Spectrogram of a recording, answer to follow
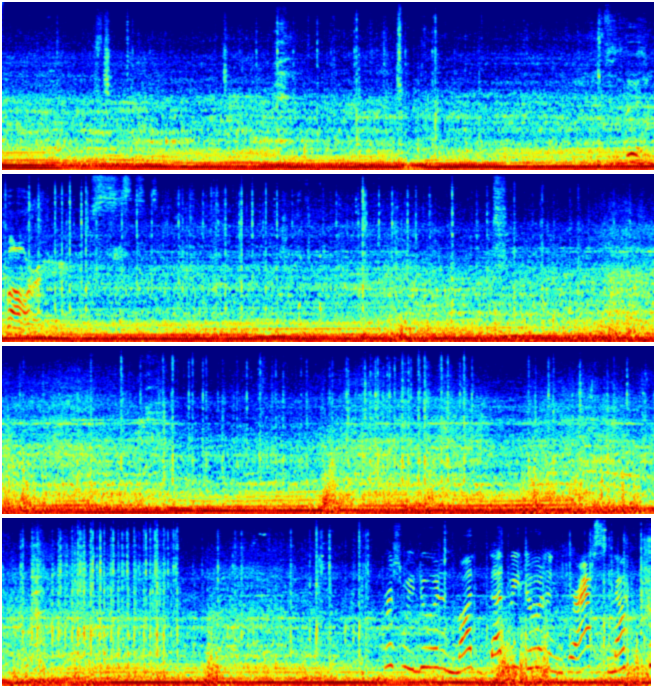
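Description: Gasoline golf cart engine running steadily under load as the cart drives through snow, a continuous low drone.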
